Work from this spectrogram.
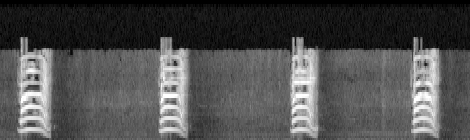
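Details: Frightened deer fawn calling for its mother: loud, high, nasal bleats, each an arched tone about half a second long, repeated four times at roughly two-second intervals, with a faint low rumble in the pauses.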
